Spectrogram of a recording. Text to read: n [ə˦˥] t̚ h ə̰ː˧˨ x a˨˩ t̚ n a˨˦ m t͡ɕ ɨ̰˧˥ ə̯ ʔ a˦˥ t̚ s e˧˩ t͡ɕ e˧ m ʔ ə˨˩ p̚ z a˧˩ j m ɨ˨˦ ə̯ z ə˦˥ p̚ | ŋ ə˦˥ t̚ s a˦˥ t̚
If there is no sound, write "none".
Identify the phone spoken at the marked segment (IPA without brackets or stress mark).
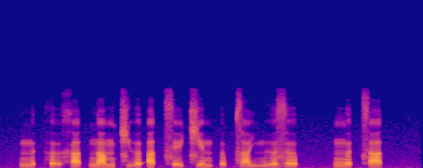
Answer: ə˨˩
